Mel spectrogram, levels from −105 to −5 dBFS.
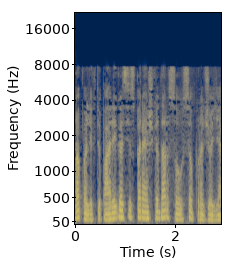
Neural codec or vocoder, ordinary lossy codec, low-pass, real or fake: none; AAC, 24 kbps; 19.8 kHz; real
